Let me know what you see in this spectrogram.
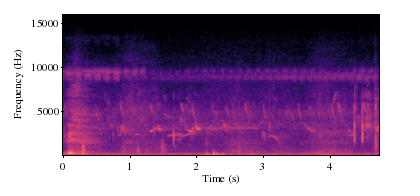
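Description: Small birds chirping and calling over a low background hum, with short rising and falling notes and one briefly held whistle; a soft low thud about two seconds in.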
